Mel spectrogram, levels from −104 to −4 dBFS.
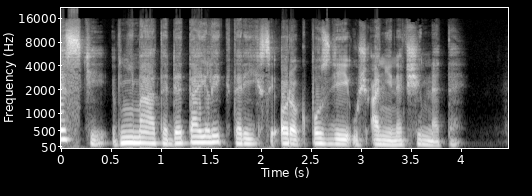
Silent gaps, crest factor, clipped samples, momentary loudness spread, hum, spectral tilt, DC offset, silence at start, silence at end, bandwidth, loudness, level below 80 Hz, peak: none; 10 dB; 0.7%; 8 LU; none; -5 dB/octave; under 0.1%; 0 s; 0.5 s; 16 kHz; -11 LUFS; -52 dBFS; 0 dBFS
